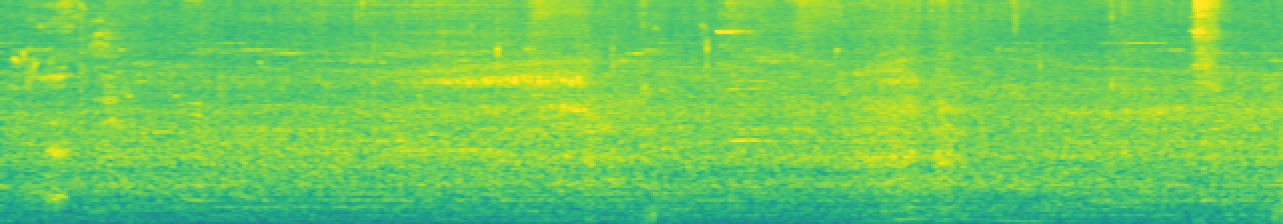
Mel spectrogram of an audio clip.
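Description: A bus engine rumbles as the bus rolls slowly by outdoors.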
